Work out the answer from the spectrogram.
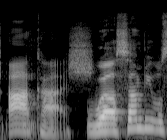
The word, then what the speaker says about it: Akaash: If you're Indian and you mispronounce it, like if you say Akaash, it's like you know better. It's Akaash. There's like a strong K with it. The accent. But it hangs on the A, right? So it's Akaash.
